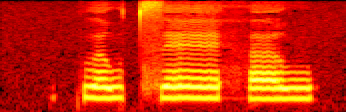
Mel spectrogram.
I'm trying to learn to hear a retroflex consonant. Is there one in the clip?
no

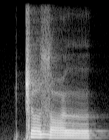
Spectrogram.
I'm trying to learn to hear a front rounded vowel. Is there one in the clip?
yes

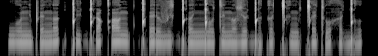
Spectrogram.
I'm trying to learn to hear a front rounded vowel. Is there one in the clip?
yes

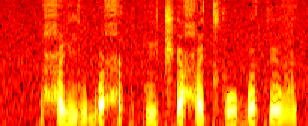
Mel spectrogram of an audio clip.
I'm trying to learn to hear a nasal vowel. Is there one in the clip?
no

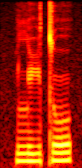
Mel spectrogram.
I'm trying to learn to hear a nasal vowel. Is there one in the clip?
no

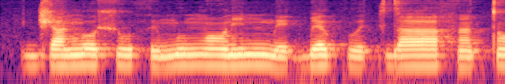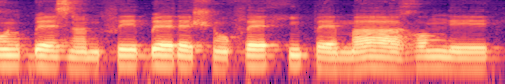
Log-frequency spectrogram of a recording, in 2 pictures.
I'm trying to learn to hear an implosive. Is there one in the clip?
yes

